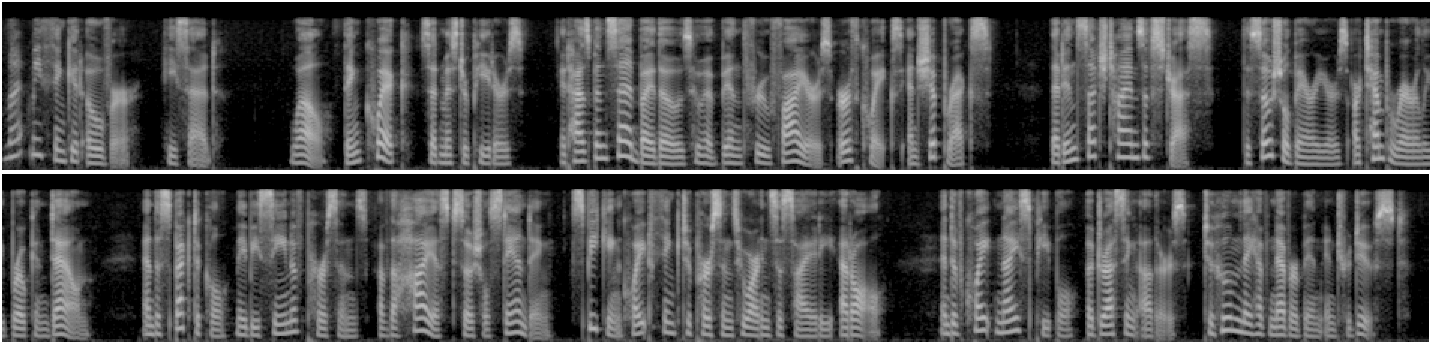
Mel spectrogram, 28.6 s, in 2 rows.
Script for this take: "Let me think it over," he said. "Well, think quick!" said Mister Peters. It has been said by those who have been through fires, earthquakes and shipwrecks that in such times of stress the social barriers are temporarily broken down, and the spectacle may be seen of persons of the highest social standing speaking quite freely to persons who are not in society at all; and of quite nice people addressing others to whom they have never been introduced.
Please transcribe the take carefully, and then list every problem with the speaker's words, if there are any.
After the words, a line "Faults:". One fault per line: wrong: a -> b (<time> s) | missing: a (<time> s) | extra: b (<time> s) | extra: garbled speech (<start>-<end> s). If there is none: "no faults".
"Let me think it over," he said. "Well, think quick!" said Mister Peters. It has been said by those who have been through fires, earthquakes and shipwrecks that in such times of stress the social barriers are temporarily broken down, and the spectacle may be seen of persons of the highest social standing speaking quite think to persons who are in society at all; and of quite nice people addressing others to whom they have never been introduced.
Faults:
wrong: freely -> think (20.8 s)
missing: not (21.9 s)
